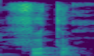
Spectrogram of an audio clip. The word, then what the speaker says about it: photo: On a la combinación PH que ça se prononce comme F. Et on a l'exemple photo.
